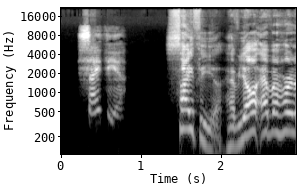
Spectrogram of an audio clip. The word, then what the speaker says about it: Scythia: Let's pronounce that right. Scythia.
